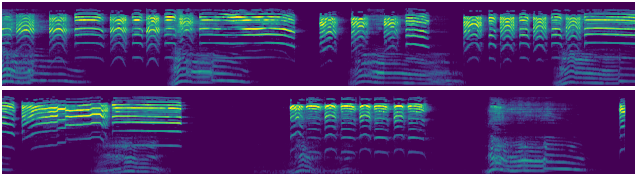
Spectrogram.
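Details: Basset Hound baying in a long series of rising-then-falling howled notes, about two dozen a minute, with short pauses between bursts. The sound is indoors and some music is present.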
